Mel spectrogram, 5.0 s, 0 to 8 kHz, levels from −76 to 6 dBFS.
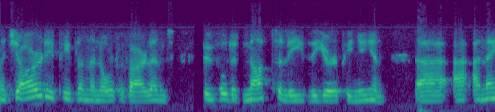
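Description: The audio has come through a call path, and with nothing above 8 kHz it sounds like a wideband codec along the lines of G.722 at 64 kbps. The problem sits between 1.94 and 2.03 s. For about 90 ms the real background, already about 37 dB under the loud parts, turns into a flat, featureless hiss roughly 8 dB quieter. That's most likely comfort noise in place of the background: the sender's voice detector judged the gap silent and stopped transmitting, and the receiver filled the hole with synthetic noise.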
